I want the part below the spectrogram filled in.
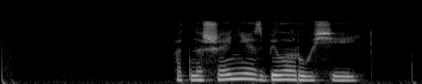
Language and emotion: Russian, neutral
